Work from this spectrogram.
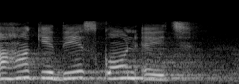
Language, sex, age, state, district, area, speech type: Maithili, female, 45-60, Bihar, Supaul, rural, read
